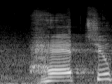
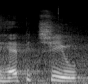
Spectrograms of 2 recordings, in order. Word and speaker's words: réptil: Réptil, posso também fazer reptil.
